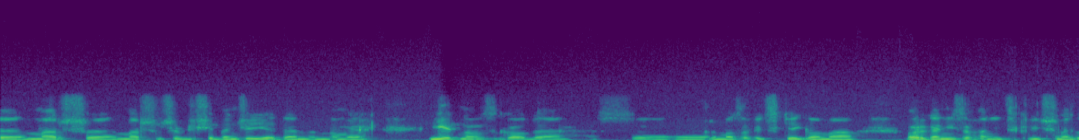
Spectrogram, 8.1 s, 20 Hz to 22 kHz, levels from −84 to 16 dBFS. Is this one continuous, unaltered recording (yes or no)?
no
